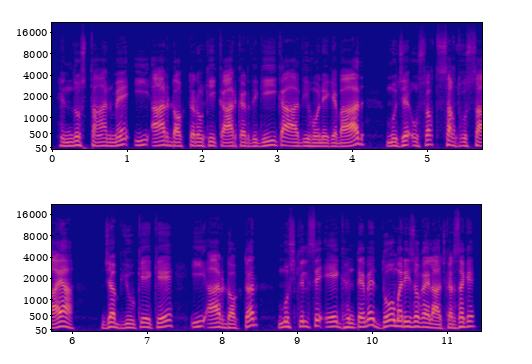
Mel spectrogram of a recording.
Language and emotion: Urdu, disgusted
